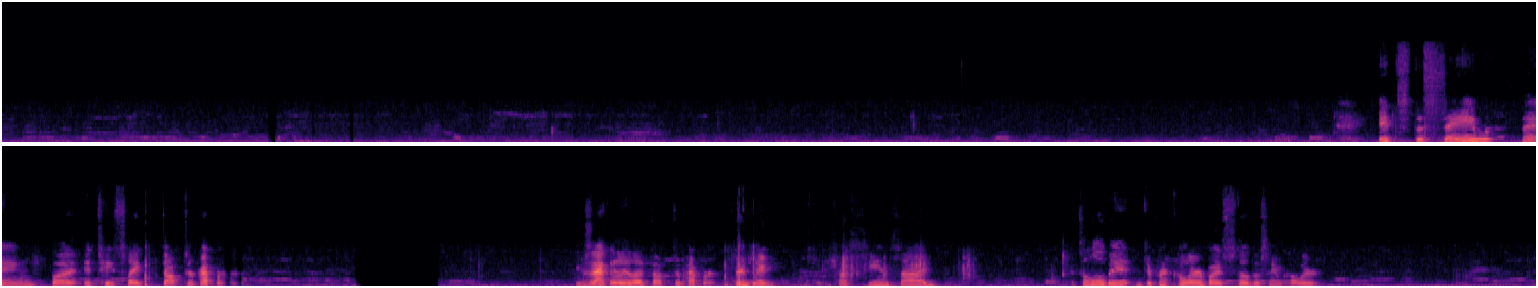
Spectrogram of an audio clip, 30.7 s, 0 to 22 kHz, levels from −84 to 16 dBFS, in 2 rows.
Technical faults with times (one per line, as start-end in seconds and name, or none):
2.65-3.63 repeated stalls (stutter)
9.02-9.29 jitter buffer speed-up
14.17-15.27 jitter buffer speed-up
17.56-17.76 short stall from a late packet
18.87-19.73 call audio freeze
21.45-30.59 jitter buffer speed-up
